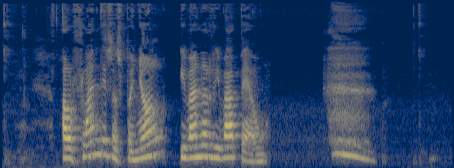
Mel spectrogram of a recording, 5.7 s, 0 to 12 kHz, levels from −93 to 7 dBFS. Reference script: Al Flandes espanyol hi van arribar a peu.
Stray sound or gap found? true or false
true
